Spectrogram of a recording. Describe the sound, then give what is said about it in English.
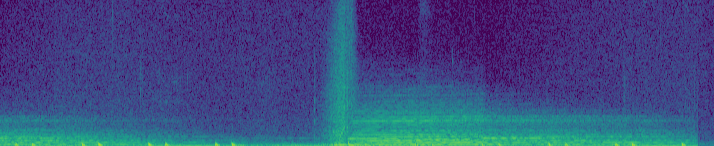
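A slow, steady heartbeat thuds in paired beats beneath a sustained, droning musical hum from a film trailer for a movie directed by John Krasinski, briefly interrupted by a rising whoosh midway before the pulse resumes. “I hope you enjoyed that ominous music and the sound of a heartbeat.”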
